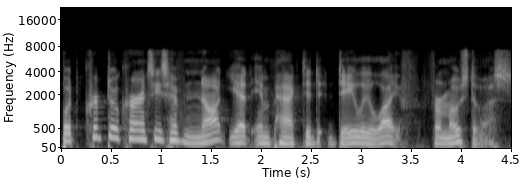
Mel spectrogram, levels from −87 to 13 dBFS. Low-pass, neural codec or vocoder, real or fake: 7.2 kHz; none; real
